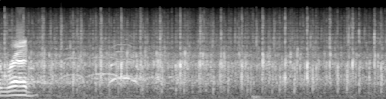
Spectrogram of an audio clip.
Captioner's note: applause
